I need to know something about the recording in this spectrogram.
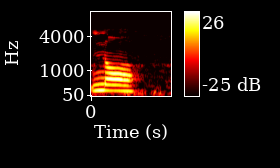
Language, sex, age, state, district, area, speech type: Punjabi, female, 18-30, Punjab, Mansa, rural, read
